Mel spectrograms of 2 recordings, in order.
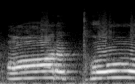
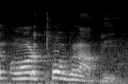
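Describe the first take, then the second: First: orthography slowly as ऑर, थो, ग्रा, फी; split into syllables. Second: Said in the usual way. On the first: Shown as a demonstration. Teacher asking students to pronounce it, split into syllables. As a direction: stretch each of the four beats in orthography. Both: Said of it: "अब इसका उच्चारण कीजिए".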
